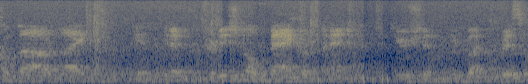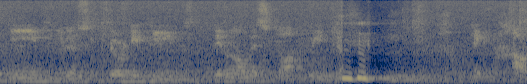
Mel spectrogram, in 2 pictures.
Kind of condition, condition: setting, busy venue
